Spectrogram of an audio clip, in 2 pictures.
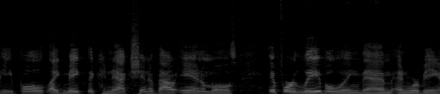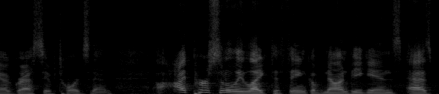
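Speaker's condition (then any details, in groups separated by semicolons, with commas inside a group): No condition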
